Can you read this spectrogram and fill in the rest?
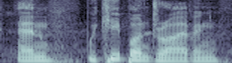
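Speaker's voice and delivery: normal talking voice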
